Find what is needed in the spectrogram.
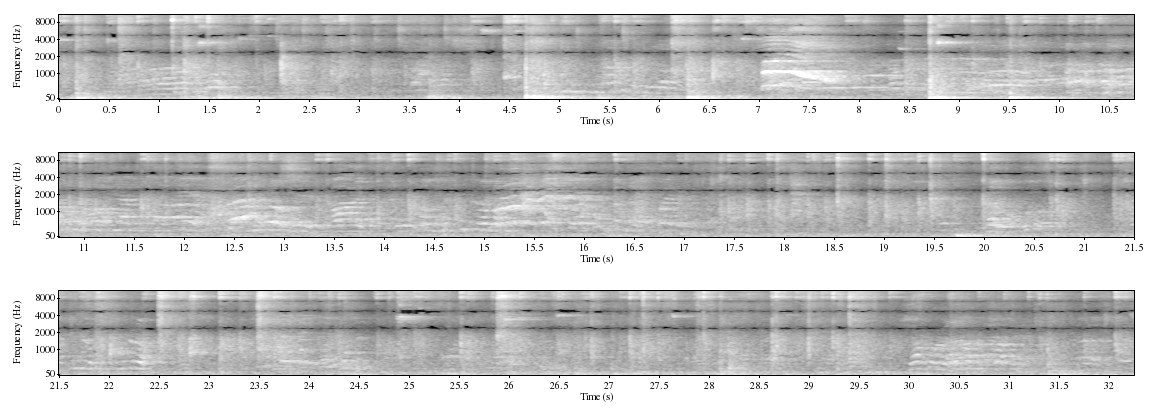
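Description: Table tennis being played: a steady run of sharp clicks as balls strike paddles and tables, from rallies at several tables at once, with voices talking in the background. A few heavy thuds come in the first ten seconds or so.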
